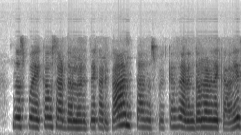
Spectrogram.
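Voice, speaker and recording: Her pitch high, a woman talks with fairly even intonation. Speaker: therapist. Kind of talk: educational talk. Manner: soft-spoken.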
